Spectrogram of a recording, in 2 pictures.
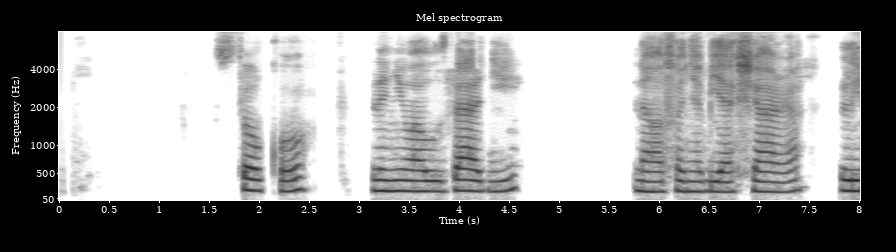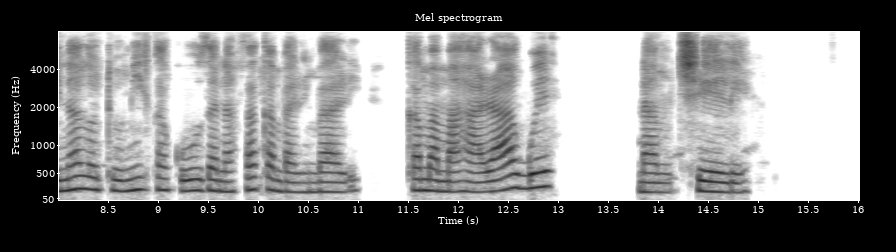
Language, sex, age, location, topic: Swahili, female, 18-24, Dar es Salaam, finance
